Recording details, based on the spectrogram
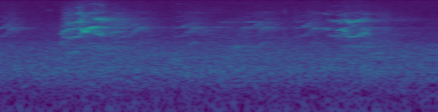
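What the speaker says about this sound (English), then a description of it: "The birds are just waking" A few faint bird calls in the quiet pre-dawn air at the Eleanora Wetlands, two short bursts of chirping separated by a lull, distant and soft.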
